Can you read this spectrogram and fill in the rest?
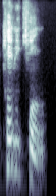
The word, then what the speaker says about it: Katie Keene: Kathy Keene. Am I pronouncing that one correctly? – Katie Keene. – Katie Keene. Yep.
